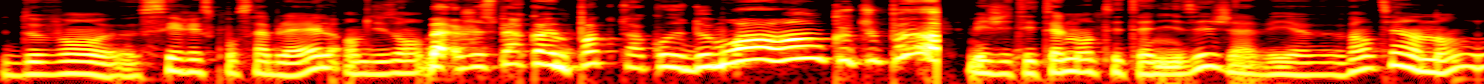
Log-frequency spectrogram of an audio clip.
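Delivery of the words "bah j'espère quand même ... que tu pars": higher, louder, rising to a sharp bark; imitating barking boss. Workshop boss barking at the intern in front of managers, mock snapping. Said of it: "qui m'aboyait dessus".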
